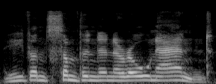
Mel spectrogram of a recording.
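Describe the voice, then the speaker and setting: Playing a village charwoman who is superstitious and deferential, this radio-drama actress uses a lowish voice, a rural English accent, and a halting, folksy way of speaking. Lightly acted, her delivery has the feel of hushed storytelling.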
